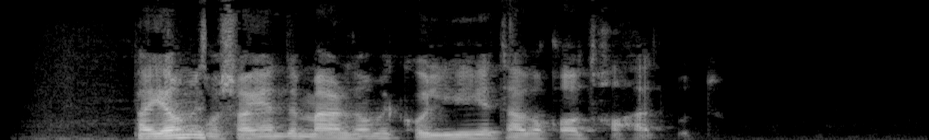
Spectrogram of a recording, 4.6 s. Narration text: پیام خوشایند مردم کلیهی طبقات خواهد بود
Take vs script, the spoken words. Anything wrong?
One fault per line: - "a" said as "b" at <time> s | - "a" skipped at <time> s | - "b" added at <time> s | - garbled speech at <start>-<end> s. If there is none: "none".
none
